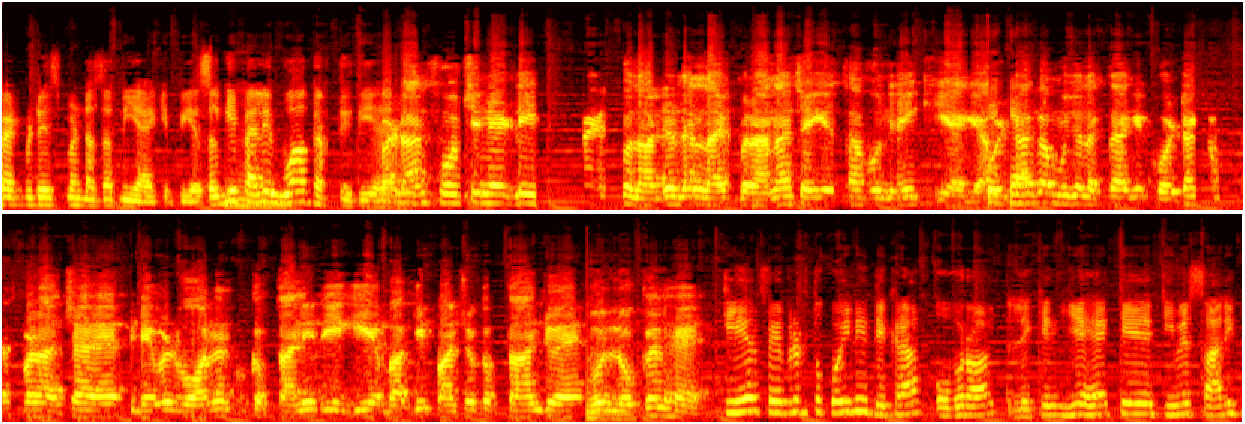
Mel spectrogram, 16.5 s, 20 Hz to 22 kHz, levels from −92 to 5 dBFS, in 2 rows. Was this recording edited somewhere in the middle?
yes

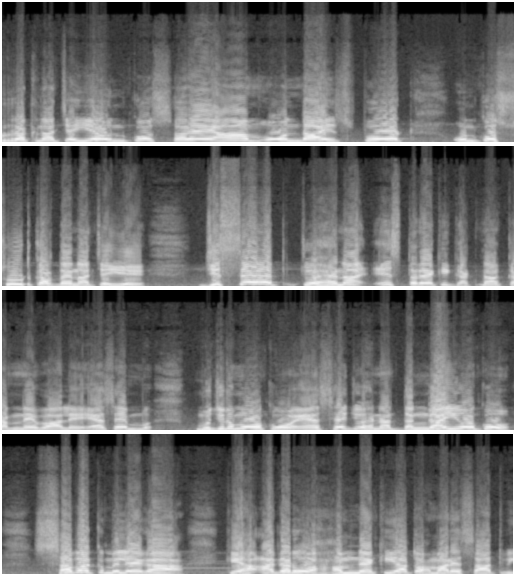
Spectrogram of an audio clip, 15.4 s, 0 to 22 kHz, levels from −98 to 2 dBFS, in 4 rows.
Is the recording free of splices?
yes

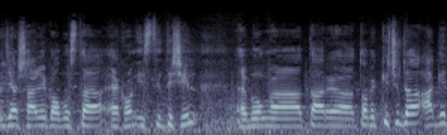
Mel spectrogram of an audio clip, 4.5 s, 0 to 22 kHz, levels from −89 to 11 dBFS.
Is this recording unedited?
yes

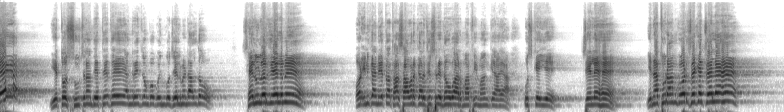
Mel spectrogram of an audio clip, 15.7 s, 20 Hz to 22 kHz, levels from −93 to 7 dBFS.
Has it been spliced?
no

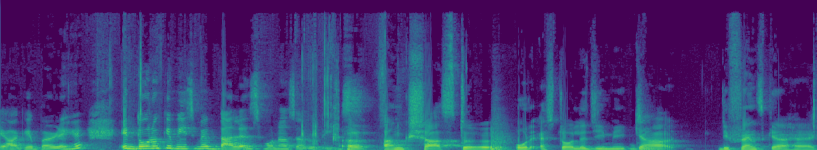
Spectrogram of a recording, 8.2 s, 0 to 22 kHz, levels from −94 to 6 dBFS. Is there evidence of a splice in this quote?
no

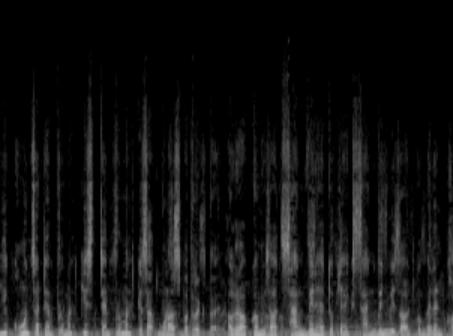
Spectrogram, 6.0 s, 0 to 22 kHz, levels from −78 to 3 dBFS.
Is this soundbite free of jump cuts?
no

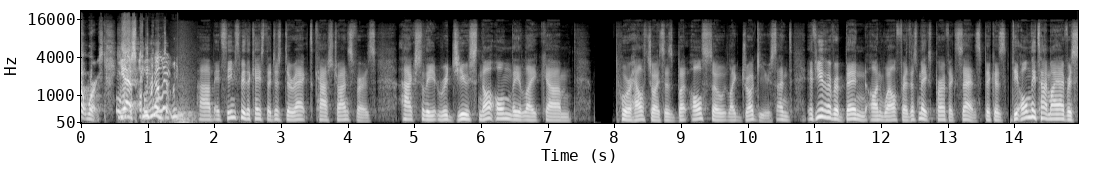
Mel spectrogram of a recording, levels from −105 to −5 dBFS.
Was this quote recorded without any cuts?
no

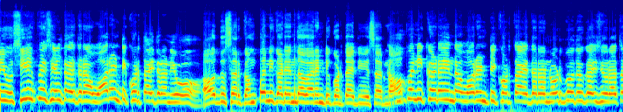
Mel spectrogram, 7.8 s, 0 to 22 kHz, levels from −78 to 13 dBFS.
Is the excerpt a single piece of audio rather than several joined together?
yes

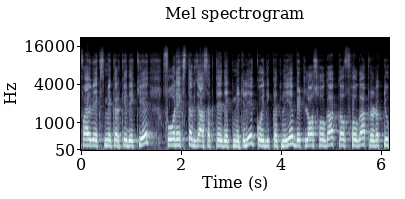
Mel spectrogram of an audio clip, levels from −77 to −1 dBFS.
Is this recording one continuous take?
no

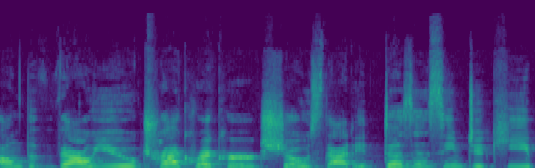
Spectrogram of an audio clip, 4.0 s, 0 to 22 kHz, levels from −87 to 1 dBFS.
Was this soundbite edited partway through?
yes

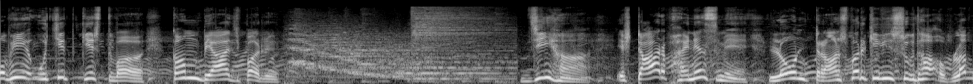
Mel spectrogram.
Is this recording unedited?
yes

